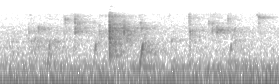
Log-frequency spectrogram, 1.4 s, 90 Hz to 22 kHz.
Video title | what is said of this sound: Ceramic Hour 9 - 9.1.2023 - Creating underglaze test tiles | it sounds like the right consistency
